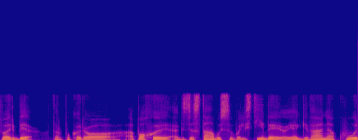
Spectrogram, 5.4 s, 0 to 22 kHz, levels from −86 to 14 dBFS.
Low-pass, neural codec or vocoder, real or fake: 7.2 kHz; codec, 16 kHz, about 1 kbps, DyCAST, with the encoder's durations; fake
